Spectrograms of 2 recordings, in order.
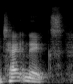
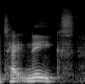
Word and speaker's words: Technics: in Europe call them Technics you in the states call them techniques you are right that is the correct way of pronouncing them but you'll never change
